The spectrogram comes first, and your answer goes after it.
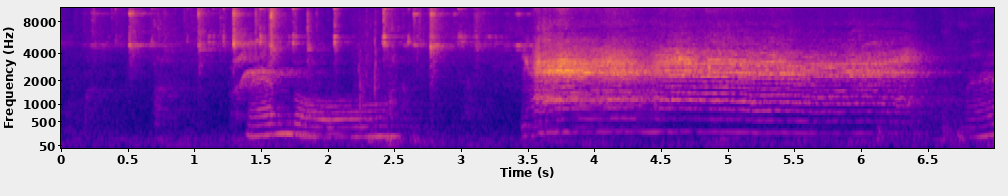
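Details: Owner speaks and calls to a pet lamb, which answers with a long, loud, quavering baa lasting nearly three seconds, rich in harmonics and ending abruptly.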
